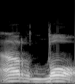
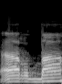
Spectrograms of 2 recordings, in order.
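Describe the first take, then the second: First: It ends in an emphatic, side-tongue dad sound. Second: It ends in a plain d with a vowel. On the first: The speaker calls it right. "জিভে পার্শ্ব কিনারাটা উপরের দাঁতের গোড়ার মাড়ির সঙ্গে লাগাতে হবে" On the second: The speaker calls it wrong. "আর দা হবে না"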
